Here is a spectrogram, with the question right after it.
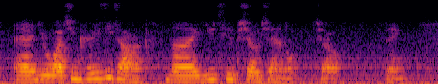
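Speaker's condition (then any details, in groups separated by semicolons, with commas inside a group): No condition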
